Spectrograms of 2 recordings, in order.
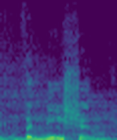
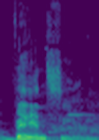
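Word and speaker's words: Vancian: D&D spell cast on so like Venetian or no van scene is actually how it's supposed to be pronounced fanzine spell casting gotcha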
